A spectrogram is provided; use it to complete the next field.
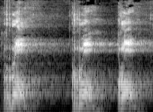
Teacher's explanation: মনে করো উপর থেকে নিচে গড়িয়ে পড়া স্লাইড, এটা র। জিহ্বাটাকে একটু কাঁপিয়ে উচ্চারণ করতে হবে,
